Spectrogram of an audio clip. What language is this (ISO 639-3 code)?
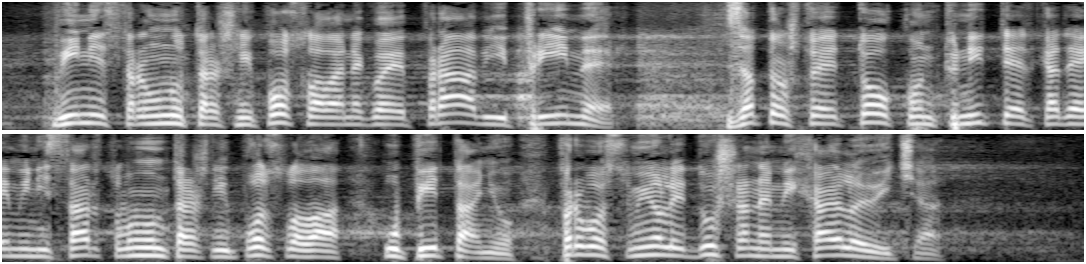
srp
